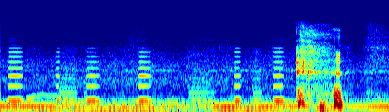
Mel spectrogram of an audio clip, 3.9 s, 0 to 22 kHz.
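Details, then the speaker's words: Minelab Equinox 800 in multi-frequency mode on clean ground: constant choppy tones, warbles and chirps over a low drone, far noisier than 10 kHz mode; owner wonders if the machine is faulty. Ground noise chatter. "So I don't know if my machine is just faulty, but my multi... Can you hear how noisy that is?"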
